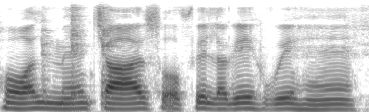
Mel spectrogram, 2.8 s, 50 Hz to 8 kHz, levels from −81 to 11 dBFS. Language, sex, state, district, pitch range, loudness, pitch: Hindi, male, Jharkhand, Deoghar, 135-145 Hz, -18 LUFS, 140 Hz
